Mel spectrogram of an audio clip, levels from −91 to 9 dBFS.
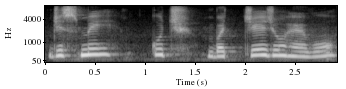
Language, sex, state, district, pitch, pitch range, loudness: Hindi, female, Himachal Pradesh, Shimla, 255 Hz, 225-280 Hz, -14 LUFS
